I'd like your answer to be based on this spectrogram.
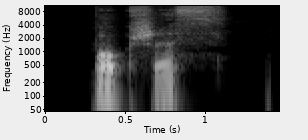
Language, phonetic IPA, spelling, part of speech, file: Polish, [ˈpɔpʃɛs], poprzez, preposition, Pl-poprzez.ogg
